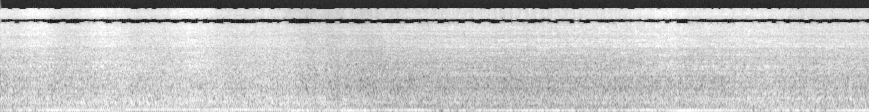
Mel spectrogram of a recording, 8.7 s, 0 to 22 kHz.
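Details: 1928 Ford Model A four-cylinder, revived after sitting a very long time, on its first start with fuel fed: low, steady even chugging with no knocks or misses; runs smoothly.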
